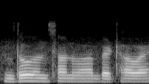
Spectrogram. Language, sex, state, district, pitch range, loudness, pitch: Hindi, male, Arunachal Pradesh, Lower Dibang Valley, 140-145 Hz, -15 LUFS, 140 Hz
